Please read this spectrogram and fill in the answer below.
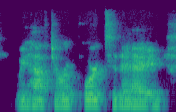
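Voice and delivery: put-on, serious news anchor delivery. Showing how a pop radio host suddenly sounds: imitating a serious news anchor. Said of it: "sound like Joe News guy".

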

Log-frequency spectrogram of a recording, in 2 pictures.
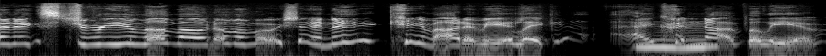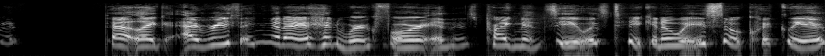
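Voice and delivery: tearful, very high crying voice, cracking and breaking. Recounting a pregnancy setback, the speaker is crying, voice breaking. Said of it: "Did not think I was going to cry at this part".

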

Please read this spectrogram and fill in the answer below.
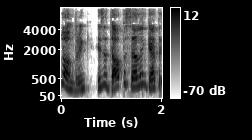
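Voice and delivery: failed, laid-on accent landing as bad Italian. Trying a finnish accent while reading drink copy, in a bad italian accent. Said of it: "No, that's Italian".

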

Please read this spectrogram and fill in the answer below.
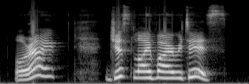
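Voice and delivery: playful teasing. Narrating Ferocity answering the bot Livewire after hearing his name, teasingly. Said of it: "said Ferocity teasingly".

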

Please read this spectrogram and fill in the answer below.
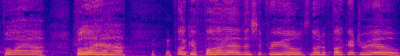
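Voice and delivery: very high, shrill, loud top-of-lungs screaming. Retelling a guy running down the hallway yelling fire, imitating a guy screaming. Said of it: "he's screaming at the top of his lungs".

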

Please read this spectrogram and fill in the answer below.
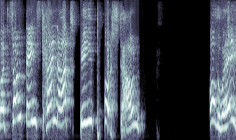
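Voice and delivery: very high-pitched fake British accent. Speaking as an alter ego before a listener asks about the accent, put-on british accent. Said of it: "Where did that accent come from?".

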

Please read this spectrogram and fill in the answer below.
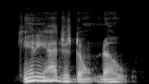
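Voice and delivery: bad, terrible, fake put-on Tennessee accent. Retelling what someone said to Kenny, in a terrible Tennessee accent. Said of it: "in a terrible Tennessee accent".

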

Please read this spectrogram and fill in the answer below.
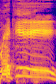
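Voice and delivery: rough, creaky, drawn-out call. Blaming a husband for a failure: Lucille Ball voice. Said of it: "I always go into my Lucille Ball voice".

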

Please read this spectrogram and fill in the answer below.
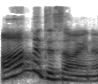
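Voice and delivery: put-on New Jersey accent. Retelling how their mother answered a caller at work, in a Jersey accent. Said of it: "in her Jersey accent".

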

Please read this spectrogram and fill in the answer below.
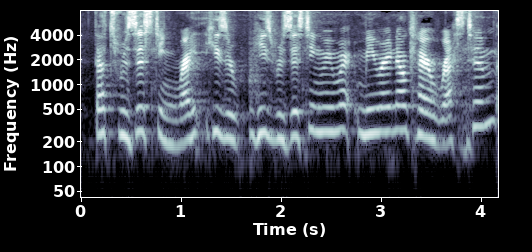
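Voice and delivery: mock flustered, excited officer voice stumbling over words. Retelling a cop calling the station to ask about an arrest: imitating a flustered, excited cop. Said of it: "is excited about it".

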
